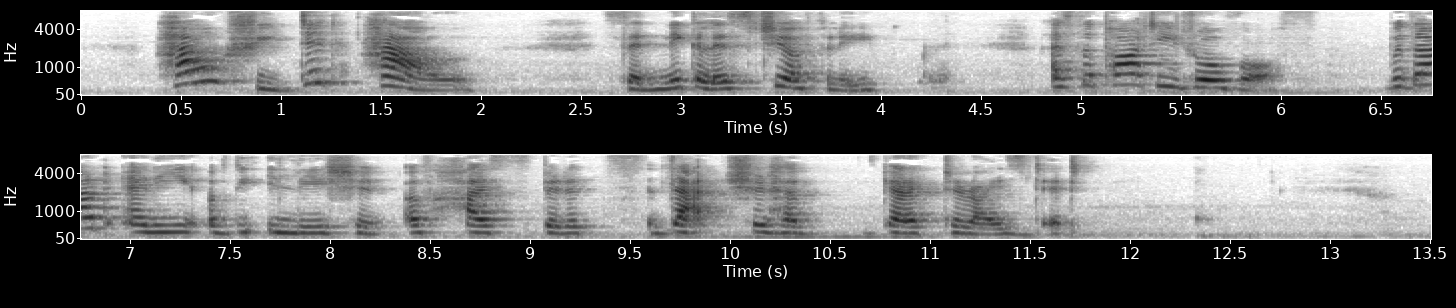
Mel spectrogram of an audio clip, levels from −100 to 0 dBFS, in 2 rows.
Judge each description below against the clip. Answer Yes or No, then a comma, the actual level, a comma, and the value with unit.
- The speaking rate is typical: No, slow, 110 wpm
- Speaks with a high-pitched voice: Yes, very high, 250 Hz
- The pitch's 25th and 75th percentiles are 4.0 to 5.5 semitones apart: Yes, average, 5.2 semitones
